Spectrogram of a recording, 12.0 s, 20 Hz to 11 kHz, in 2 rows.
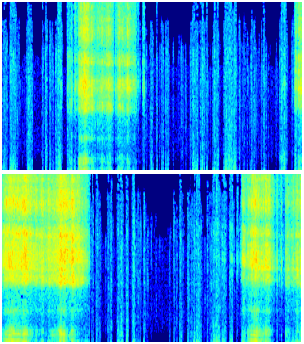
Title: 15 MINUTES MY HUSBAND'S SNORING SOUND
